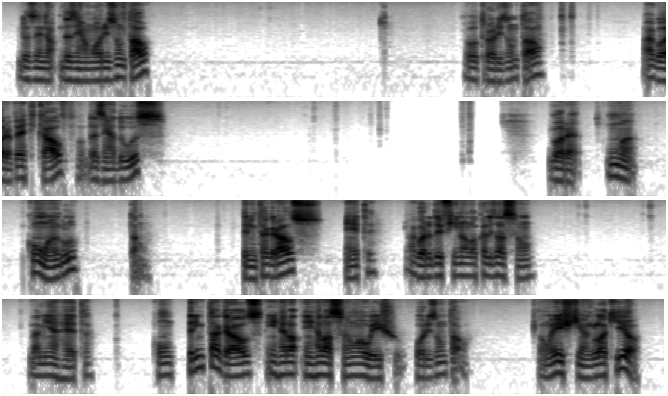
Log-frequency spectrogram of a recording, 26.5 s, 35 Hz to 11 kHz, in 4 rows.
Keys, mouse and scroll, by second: 1.0 h, 2.5 click, 4.8 click, 5.5 Return, 5.7 Return, 6.9 v, 7.1 KP_Enter, 8.7 click, 9.6 click, 10.3 KP_Enter, 11.1 KP_Enter, 12.5 a, 13.5 KP_Enter, 15.3 KP_3, 15.4 KP_0, 16.0 KP_Enter, 18.9 click, 19.6 click, 20.2 click, 23.2 KP_Enter.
